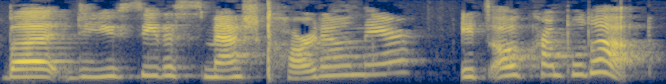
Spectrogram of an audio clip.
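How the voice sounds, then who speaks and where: A patient male cat from a children's storybook, voiced by a woman. He explains carefully in a raised pitch, a little hesitant. He sounds sensible and quietly exasperated. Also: normal speed, a little hiss or hum, lightly acted. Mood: incredulous. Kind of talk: children's storybook character read aloud.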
